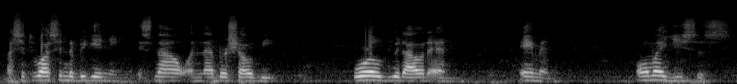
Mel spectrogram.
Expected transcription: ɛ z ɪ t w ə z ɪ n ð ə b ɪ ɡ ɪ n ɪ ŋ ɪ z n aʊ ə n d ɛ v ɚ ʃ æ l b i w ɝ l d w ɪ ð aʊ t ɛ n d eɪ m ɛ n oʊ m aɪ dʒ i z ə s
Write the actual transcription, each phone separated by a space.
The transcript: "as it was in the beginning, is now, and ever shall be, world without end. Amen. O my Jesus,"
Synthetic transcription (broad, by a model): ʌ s ɪ t w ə s ɪ n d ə b ɪ ɡ ɪ n ɪ ŋ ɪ s n aʊ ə n ɛ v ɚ ʃ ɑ l b i w ɝ l d w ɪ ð aʊ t ɛ n d eɪ m ɛ n oʊ m aɪ dʒ i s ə s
